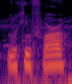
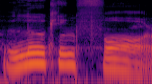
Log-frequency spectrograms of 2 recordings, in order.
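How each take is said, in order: First: Said in the usual way. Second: Looking for drawn out slowly; very slow classroom demo of looking for; slow model phrase. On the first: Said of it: "repete comigo assim". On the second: Shown as a demonstration. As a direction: stretch looking for for learners. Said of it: "looking for, right".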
